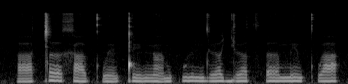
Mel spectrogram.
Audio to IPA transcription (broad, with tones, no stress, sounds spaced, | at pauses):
a˨˥ ǀ ɜ˥ x a˨˥ kʷʼ ɛ̃˨˥ ǃ ẽ˥ ŋ ã˨˥ m kʷ ɨ˥ n d ø˥ ɐ̯ ɟ ø˥ ɐ̯ t͡sʼ ɜ˥ m ẽ˥ kʷʼ a˥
